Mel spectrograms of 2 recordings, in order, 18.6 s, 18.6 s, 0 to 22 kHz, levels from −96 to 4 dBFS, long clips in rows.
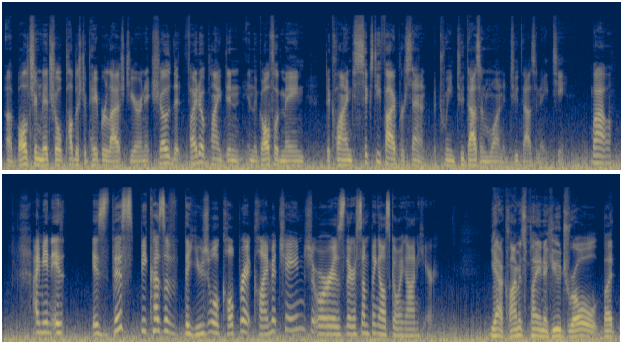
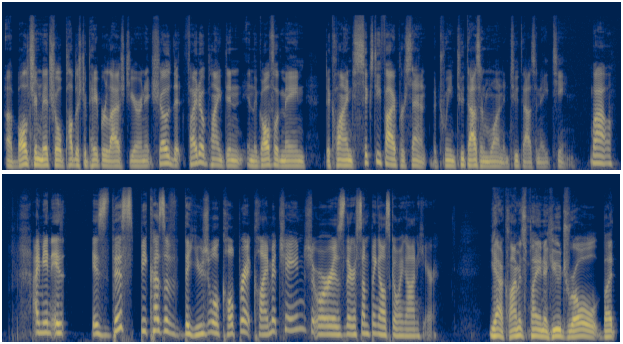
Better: second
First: wind noise on the microphone; occasional gusts; 20 dB below the speech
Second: none

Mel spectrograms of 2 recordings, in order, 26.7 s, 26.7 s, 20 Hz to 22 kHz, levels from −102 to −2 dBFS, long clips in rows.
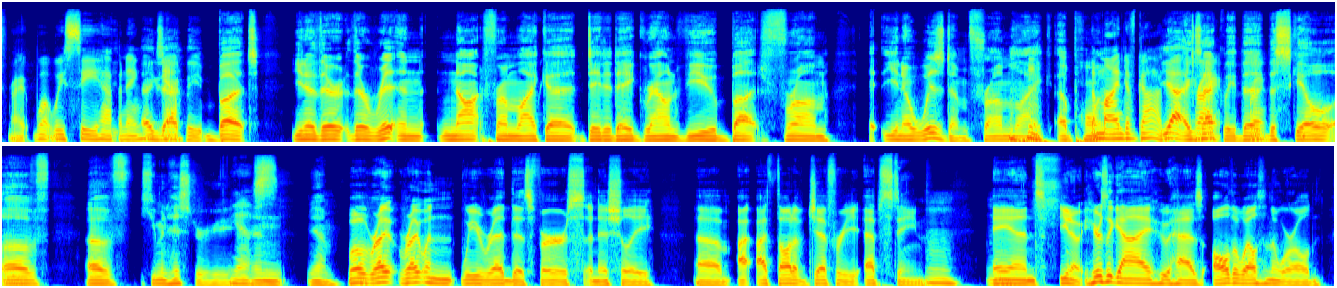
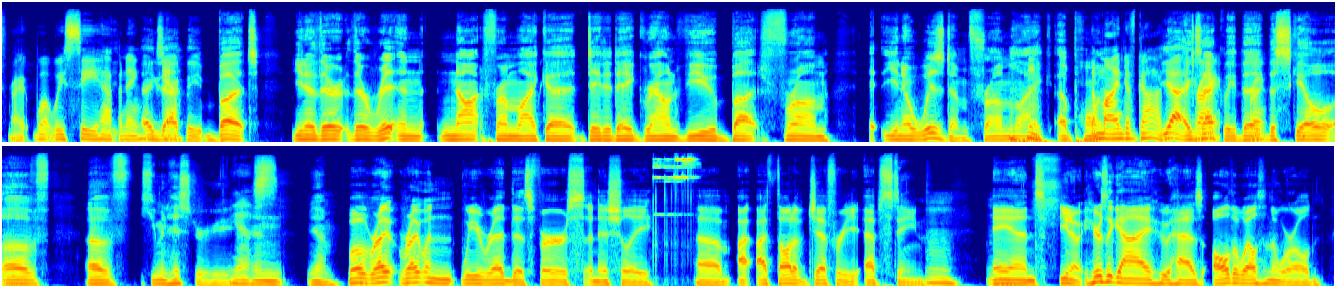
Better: first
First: none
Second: jangling keys; loud; at 20 s; peak 1 dB above the speech

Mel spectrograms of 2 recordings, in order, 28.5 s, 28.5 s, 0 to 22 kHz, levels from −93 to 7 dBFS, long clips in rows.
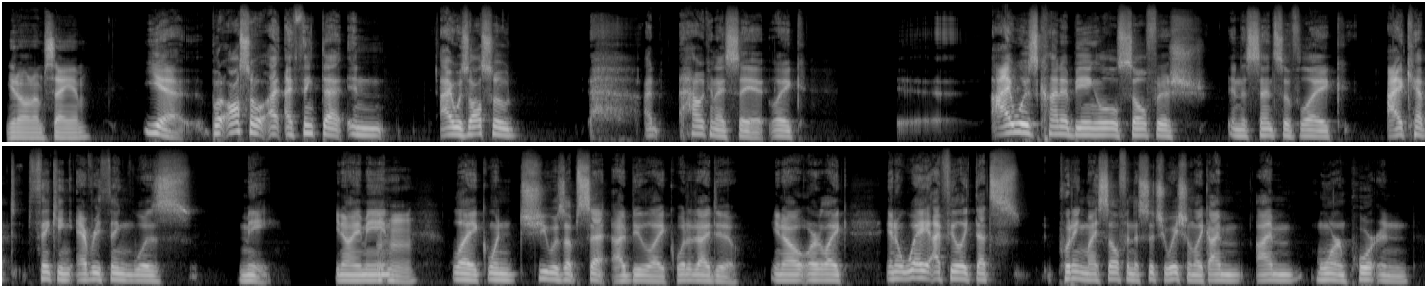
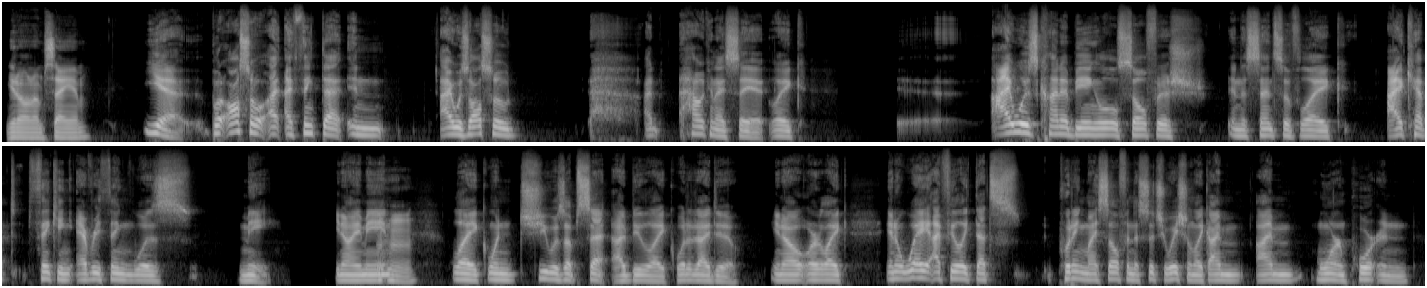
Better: neither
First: none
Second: none

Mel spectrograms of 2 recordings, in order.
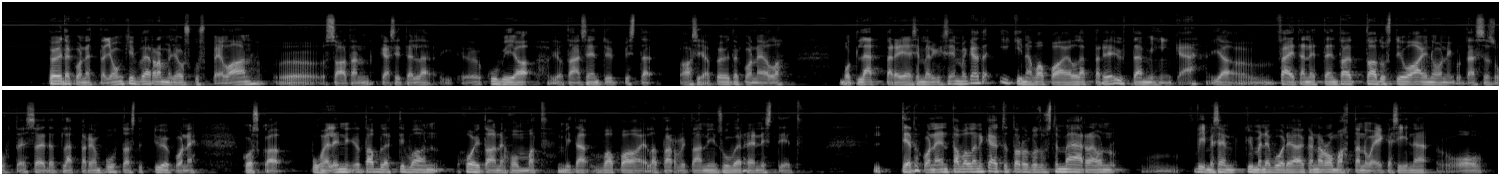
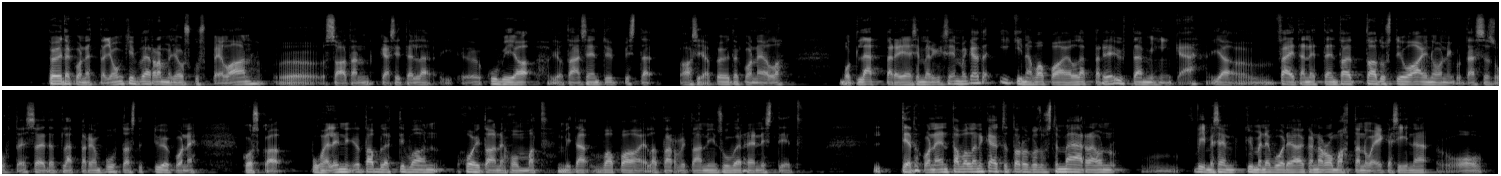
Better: second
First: high-pitched whine; faint; throughout; 7 kHz, 25 dB below the speech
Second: none

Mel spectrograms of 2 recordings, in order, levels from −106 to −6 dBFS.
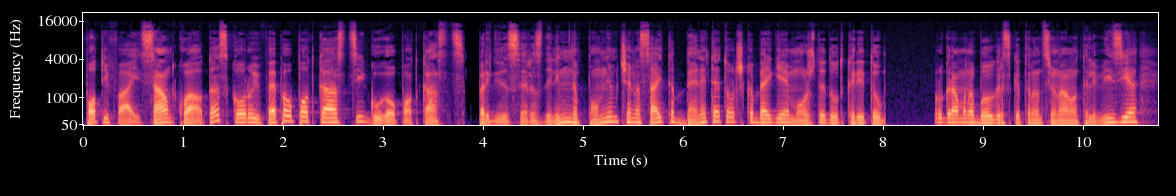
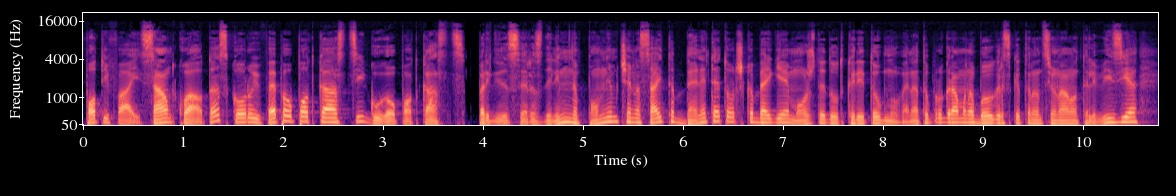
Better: second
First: audio cutting out; at 8 s for 0.5 s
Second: none

